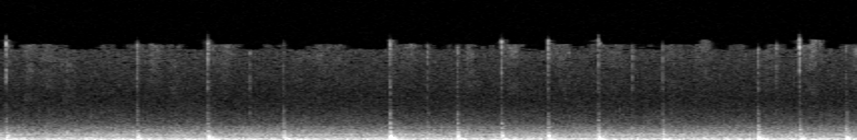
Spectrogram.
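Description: Faint, irregular ticks and taps of a pen stylus on a tablet screen while writing letters by hand.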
